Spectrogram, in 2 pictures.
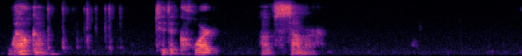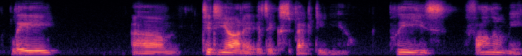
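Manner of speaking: gracious, soothing, pleasing, calm tone. Narrator voicing an androgynous creature greeting the listeners, in a pleasing, calm tone. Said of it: "to you in a very pleasing, calm tone".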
